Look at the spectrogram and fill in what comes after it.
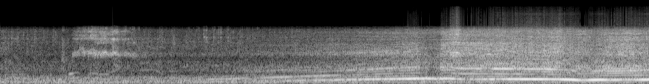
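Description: Ford Mustang launching from the drag-strip start line and accelerating hard. The engine's pitch rises steadily, dips briefly at a gear change about four and a half seconds in, and it grows loud as the car passes close by near the end.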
